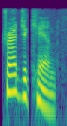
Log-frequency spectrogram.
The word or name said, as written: tragacanth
